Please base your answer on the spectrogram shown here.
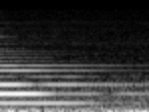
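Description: A single guitar string plucked at the fifth fret while tuning rings out clearly on its own, a bright note with overtones decaying over about a second and a half.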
